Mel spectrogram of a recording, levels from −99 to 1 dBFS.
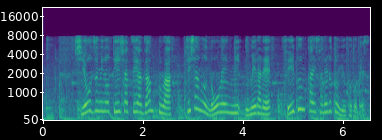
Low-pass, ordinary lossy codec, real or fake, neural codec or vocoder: none; none; fake; codec, 16 kHz, 8 kbps, FunCodec, trained on Chinese and English, 25 frames a second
